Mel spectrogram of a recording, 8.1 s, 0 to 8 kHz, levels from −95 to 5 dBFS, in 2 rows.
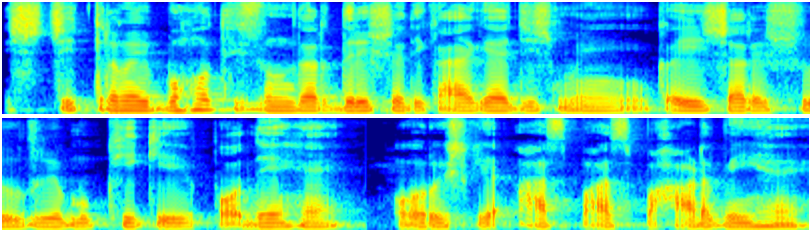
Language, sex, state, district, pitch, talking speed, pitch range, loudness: Hindi, male, Chhattisgarh, Korba, 110 Hz, 170 wpm, 110-120 Hz, -20 LUFS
